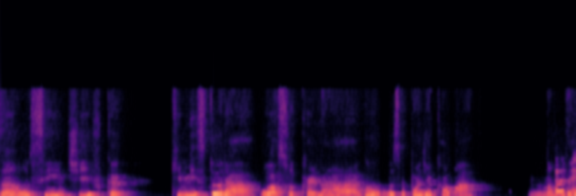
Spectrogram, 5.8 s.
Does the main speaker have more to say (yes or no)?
no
